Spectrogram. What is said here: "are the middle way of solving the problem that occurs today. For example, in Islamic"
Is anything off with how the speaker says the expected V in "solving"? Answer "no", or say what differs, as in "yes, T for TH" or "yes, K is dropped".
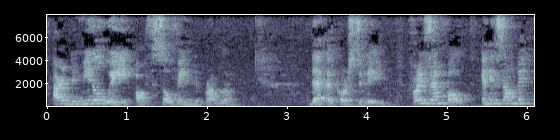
no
